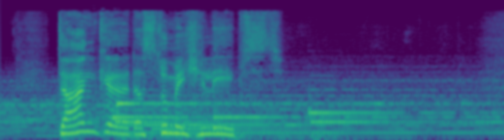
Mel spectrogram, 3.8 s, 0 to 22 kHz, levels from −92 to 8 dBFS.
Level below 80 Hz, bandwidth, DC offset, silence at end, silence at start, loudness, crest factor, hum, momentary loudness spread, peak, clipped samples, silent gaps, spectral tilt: -54 dBFS; 16.5 kHz; under 0.1%; 0 s; 0 s; -21 LUFS; 20 dB; none; 22 LU; -2 dBFS; under 0.1%; none; -5 dB/octave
